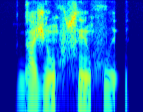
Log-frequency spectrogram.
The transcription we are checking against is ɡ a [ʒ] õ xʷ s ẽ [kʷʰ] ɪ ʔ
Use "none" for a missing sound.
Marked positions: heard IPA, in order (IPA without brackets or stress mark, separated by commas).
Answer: ʒ, xʷ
